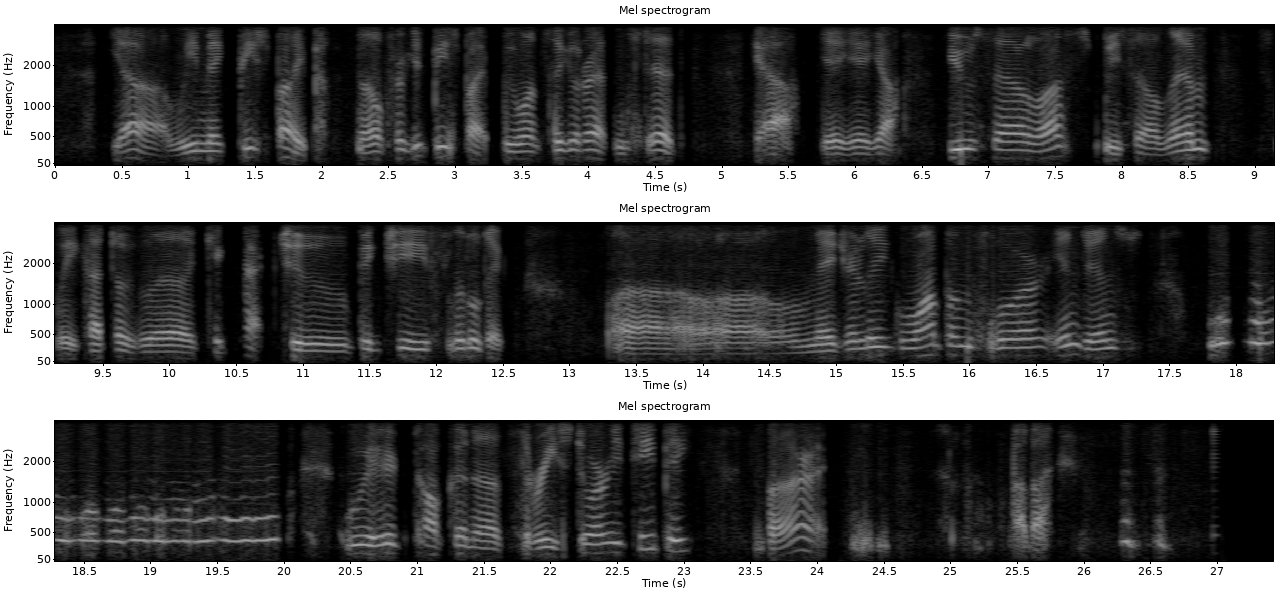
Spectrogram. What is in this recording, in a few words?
Voice Message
